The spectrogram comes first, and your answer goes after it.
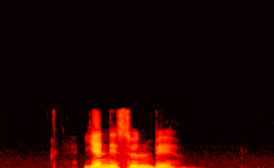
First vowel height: mid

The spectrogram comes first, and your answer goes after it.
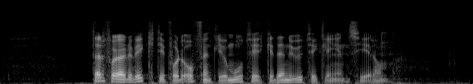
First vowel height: low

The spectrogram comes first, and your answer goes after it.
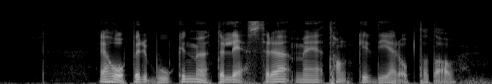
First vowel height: low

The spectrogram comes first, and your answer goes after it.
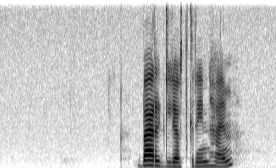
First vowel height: low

